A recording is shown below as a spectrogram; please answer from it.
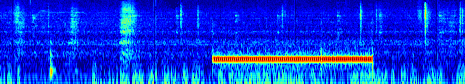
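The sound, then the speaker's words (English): A telephone rings on the line: a single steady ringback tone lasts about two seconds, then stops, over a faint, noisy background. “Oh, it's ringing.”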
